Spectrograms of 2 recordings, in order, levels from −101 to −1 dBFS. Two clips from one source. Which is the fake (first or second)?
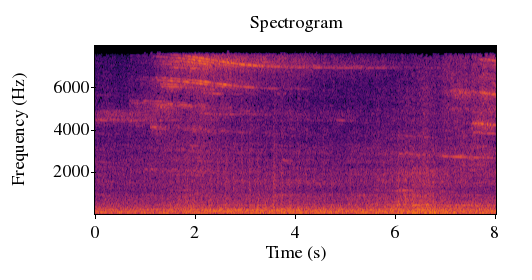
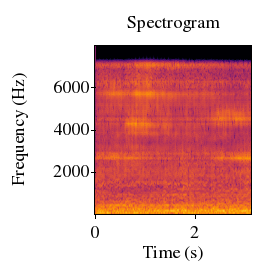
second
